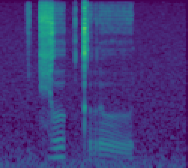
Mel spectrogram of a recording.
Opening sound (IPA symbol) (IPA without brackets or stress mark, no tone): t͡ɕ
